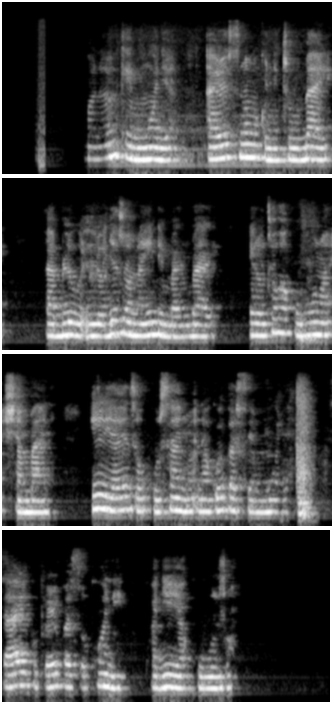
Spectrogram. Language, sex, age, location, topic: Swahili, female, 25-35, Dar es Salaam, agriculture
